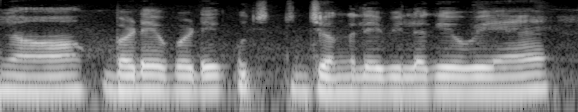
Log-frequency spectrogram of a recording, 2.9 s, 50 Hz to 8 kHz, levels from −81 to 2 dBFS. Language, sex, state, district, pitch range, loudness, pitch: Hindi, male, Uttar Pradesh, Shamli, 125-135 Hz, -15 LUFS, 130 Hz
